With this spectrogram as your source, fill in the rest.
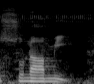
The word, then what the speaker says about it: सुनामी: ना व है आपको सुनामी तो आप हेडिंग मारिए सुनामी सुनामी सुनामी T silent है ठीक है टी साइलेंट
